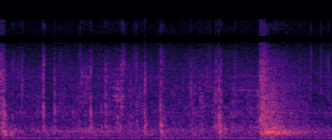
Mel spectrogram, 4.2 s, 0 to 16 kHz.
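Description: A cab pulls up at the curb at 5th and 115th Streets as it is getting dark, and its door opens with a few sharp clicks and thumps over a steady rumble of engine and street noise, ending in a louder, rougher burst as it swings wide.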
